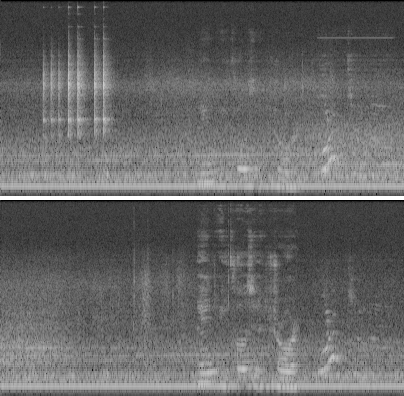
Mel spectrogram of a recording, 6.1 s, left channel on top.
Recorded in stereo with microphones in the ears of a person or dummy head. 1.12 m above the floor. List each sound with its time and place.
3.0 s a drawer: 75° right (ahead or behind), 3 m
4.8 s a child speaking: 85° left, 2.5 m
